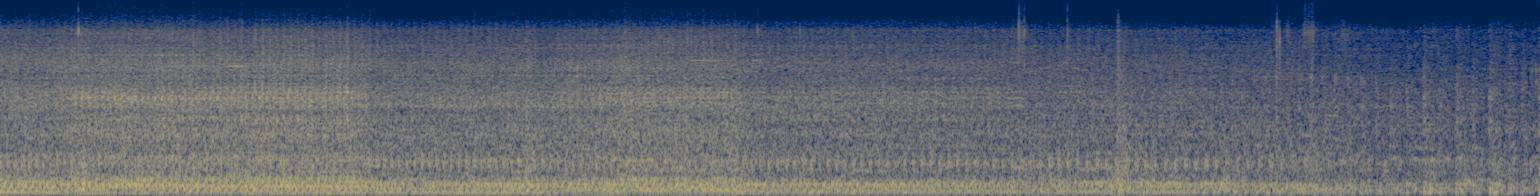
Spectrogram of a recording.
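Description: A vehicle engine hums steadily while driving along.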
